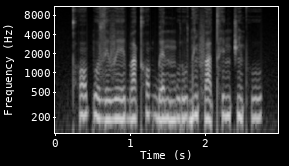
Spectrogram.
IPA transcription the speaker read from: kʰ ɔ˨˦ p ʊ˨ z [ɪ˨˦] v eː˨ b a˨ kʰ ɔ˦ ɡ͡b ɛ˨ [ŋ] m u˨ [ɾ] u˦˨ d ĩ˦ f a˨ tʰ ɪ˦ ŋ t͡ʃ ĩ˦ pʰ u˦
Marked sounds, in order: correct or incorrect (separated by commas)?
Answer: incorrect, incorrect, correct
